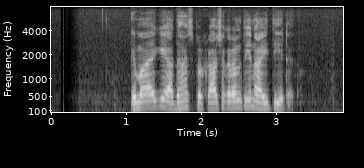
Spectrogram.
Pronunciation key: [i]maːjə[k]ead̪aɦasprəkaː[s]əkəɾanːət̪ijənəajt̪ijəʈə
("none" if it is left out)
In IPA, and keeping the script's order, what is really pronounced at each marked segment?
e, ɡ, ʃ

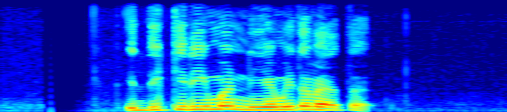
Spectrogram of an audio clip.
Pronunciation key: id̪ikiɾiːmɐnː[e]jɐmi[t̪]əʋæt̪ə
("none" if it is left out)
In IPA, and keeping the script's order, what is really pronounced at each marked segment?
i, t̪

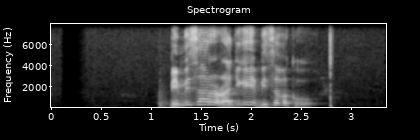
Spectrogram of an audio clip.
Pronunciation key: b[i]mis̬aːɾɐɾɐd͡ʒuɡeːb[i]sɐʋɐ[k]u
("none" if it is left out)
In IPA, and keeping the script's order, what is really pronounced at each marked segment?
i, i, k

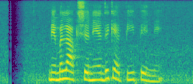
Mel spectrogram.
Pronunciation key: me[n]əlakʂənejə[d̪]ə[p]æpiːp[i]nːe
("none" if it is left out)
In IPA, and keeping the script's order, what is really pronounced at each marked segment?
m, d̪, k, e

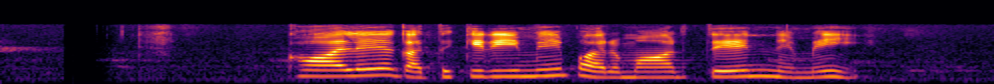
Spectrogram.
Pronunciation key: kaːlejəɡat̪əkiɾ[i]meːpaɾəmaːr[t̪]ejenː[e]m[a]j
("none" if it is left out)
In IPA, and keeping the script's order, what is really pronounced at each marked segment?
iː, t̪, e, e

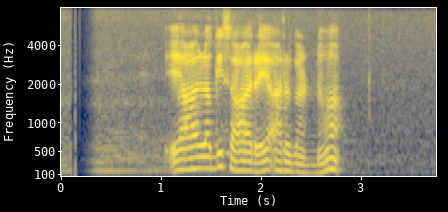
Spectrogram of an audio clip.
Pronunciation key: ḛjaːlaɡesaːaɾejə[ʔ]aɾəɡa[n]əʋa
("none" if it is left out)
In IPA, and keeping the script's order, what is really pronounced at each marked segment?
ʔ, nː

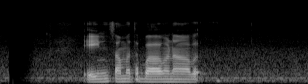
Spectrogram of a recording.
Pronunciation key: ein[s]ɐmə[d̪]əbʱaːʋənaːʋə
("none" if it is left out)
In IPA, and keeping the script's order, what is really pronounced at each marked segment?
s, t̪

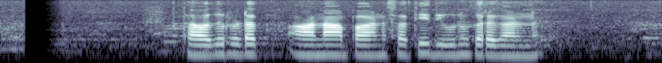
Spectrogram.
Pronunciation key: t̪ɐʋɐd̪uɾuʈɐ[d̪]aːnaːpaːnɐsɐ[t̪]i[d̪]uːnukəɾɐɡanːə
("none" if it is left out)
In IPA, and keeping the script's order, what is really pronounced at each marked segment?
t̪, t̪, d̪

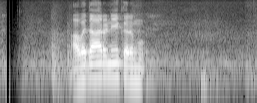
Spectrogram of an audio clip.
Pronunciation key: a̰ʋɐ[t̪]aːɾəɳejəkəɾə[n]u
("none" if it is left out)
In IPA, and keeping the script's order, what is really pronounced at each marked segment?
d̪, m

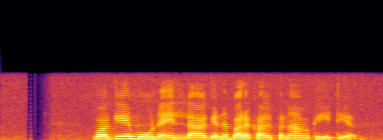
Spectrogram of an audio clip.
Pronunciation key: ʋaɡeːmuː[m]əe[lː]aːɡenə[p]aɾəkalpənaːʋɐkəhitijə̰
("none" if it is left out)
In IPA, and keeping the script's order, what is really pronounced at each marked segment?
n, lː, b

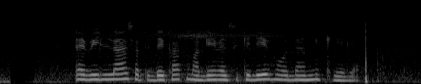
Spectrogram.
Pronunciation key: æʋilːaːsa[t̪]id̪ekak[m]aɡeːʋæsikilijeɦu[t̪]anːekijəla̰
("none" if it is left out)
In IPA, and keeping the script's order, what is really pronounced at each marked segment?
t̪, m, d̪

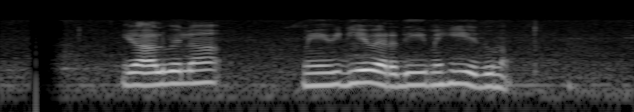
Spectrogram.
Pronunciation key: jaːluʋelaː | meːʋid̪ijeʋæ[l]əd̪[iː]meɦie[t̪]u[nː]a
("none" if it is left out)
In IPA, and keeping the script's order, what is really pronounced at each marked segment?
ɾ, iː, d̪, n

